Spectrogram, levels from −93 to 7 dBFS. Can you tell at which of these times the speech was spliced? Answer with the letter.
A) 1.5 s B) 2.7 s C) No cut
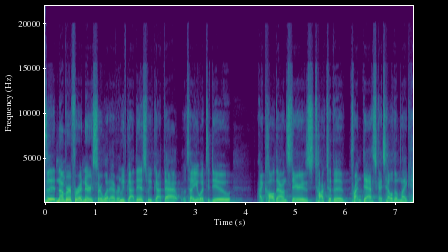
A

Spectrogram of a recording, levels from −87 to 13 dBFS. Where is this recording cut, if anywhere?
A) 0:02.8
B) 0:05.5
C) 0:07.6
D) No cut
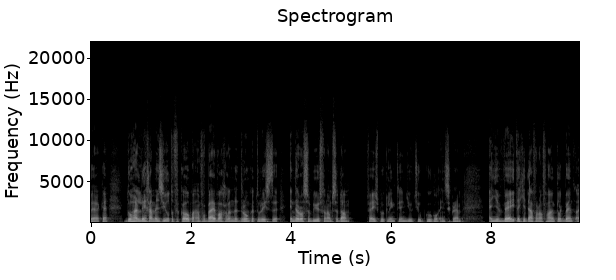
B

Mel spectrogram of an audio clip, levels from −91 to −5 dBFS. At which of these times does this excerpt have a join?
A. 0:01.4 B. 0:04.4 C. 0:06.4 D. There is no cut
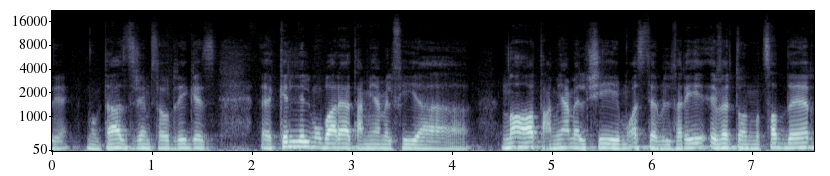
B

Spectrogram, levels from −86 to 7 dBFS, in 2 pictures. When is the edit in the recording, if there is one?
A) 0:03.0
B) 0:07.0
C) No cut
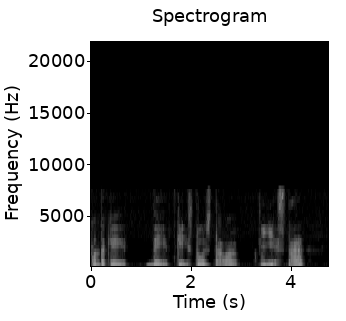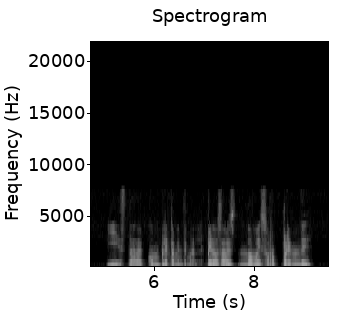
B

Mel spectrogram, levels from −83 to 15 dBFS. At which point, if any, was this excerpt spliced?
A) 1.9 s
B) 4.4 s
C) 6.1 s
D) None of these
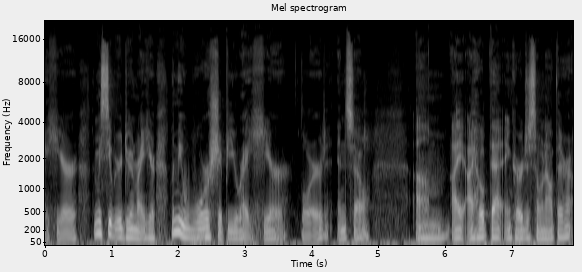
C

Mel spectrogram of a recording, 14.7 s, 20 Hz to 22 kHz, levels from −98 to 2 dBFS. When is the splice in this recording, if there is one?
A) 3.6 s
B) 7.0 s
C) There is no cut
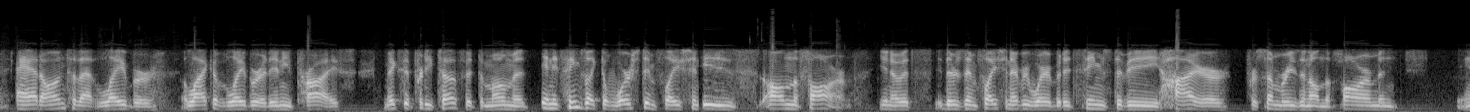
B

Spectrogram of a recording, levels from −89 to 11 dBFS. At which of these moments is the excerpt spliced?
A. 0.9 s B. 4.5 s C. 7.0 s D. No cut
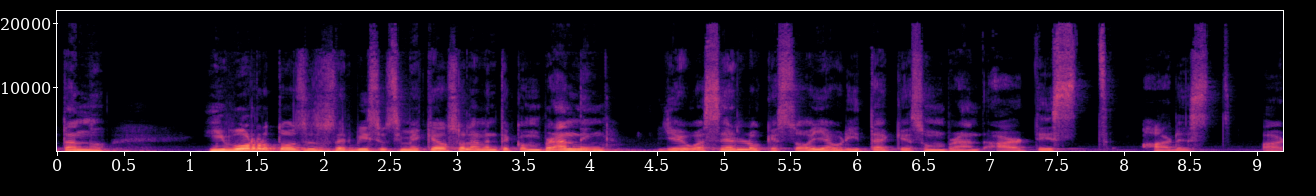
B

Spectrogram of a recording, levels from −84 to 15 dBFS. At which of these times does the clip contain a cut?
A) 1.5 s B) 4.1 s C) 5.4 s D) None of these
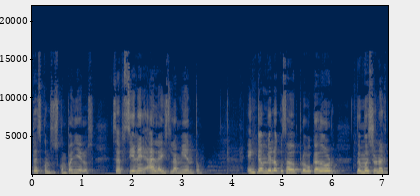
B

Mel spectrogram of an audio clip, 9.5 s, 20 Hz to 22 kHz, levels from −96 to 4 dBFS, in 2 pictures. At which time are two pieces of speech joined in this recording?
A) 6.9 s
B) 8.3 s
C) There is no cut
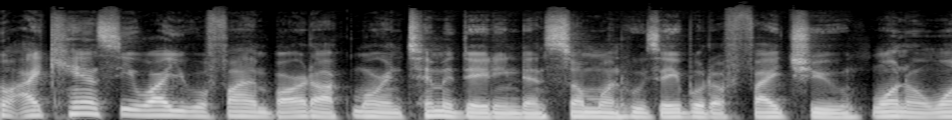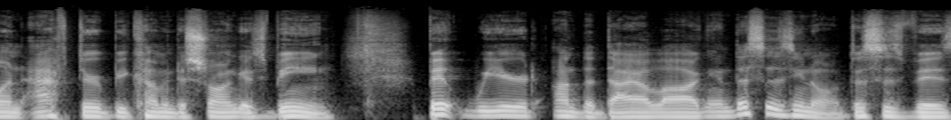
C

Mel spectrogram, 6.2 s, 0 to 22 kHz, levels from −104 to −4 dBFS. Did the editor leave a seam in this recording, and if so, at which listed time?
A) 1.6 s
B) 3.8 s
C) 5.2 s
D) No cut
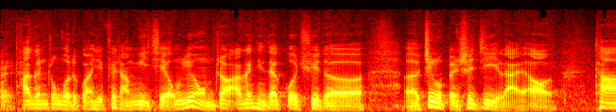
D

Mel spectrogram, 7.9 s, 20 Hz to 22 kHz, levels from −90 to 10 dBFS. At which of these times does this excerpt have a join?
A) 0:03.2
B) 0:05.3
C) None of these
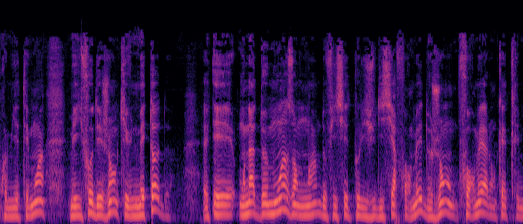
A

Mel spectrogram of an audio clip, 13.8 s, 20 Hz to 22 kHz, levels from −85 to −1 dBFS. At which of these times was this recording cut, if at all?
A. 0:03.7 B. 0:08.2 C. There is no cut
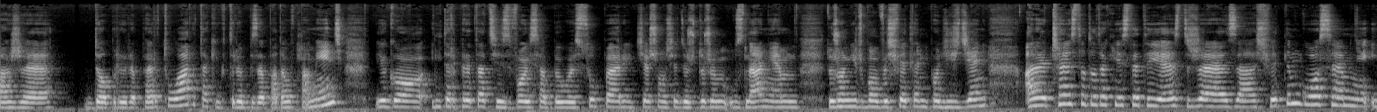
A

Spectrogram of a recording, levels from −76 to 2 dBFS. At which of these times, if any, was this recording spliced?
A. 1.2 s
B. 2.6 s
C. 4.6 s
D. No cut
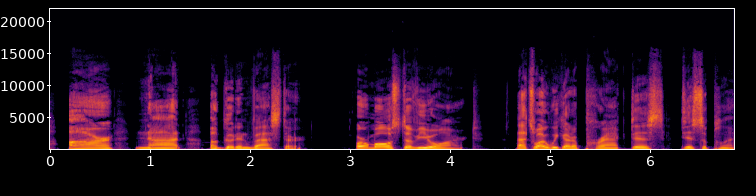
C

